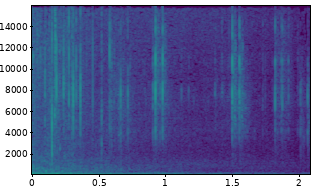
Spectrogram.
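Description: Tail of a fiery logo sound effect: a low rumble fading steadily away, with scattered crackles over it.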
